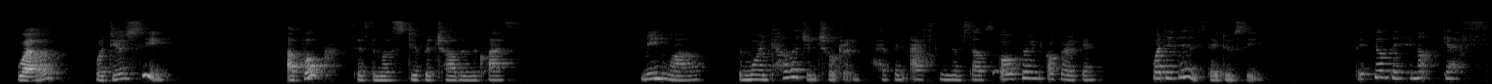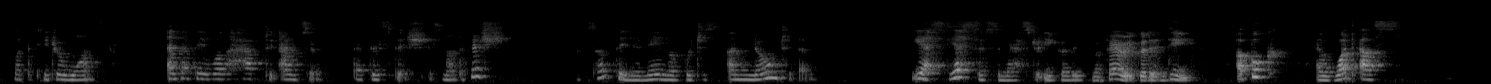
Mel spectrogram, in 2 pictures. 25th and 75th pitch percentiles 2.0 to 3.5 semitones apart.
No: average, 4.7 semitones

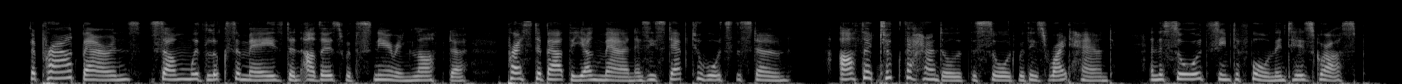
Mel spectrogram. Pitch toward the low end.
No: high, 210 Hz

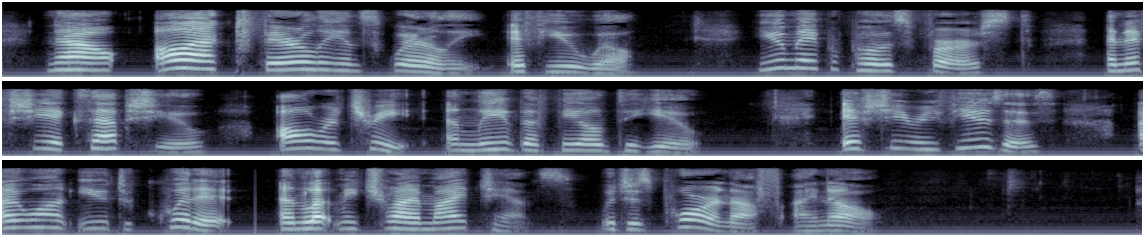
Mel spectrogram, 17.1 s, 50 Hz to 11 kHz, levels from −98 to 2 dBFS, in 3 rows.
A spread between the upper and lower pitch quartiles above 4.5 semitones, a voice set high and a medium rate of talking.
Yes: wide, 5.6 semitones; very high, 260 Hz; average, 165 wpm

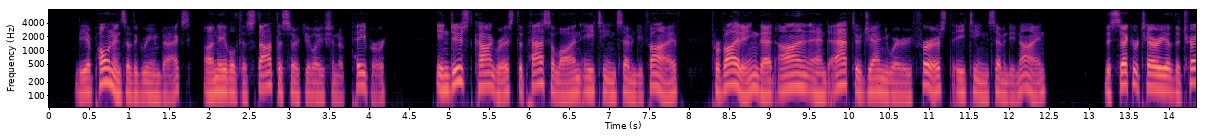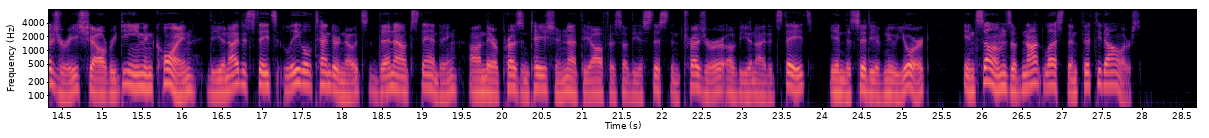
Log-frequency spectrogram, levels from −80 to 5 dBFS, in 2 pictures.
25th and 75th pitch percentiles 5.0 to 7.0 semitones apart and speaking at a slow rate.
No: wide, 5.4 semitones; average, 155 wpm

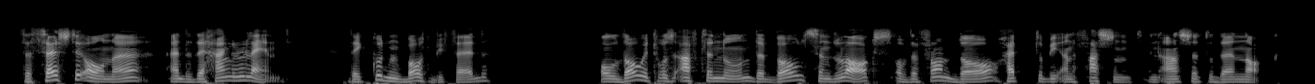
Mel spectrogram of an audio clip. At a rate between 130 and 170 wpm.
Yes: average, 150 wpm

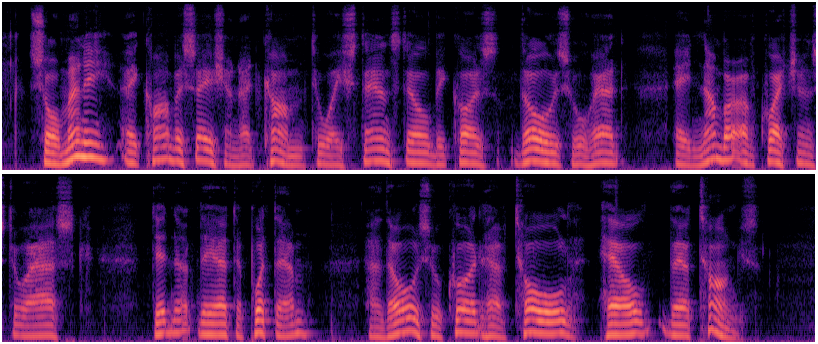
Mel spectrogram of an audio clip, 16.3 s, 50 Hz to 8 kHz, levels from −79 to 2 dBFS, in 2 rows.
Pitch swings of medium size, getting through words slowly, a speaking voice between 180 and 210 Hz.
No: average, 4.1 semitones; slow, 125 wpm; medium, 140 Hz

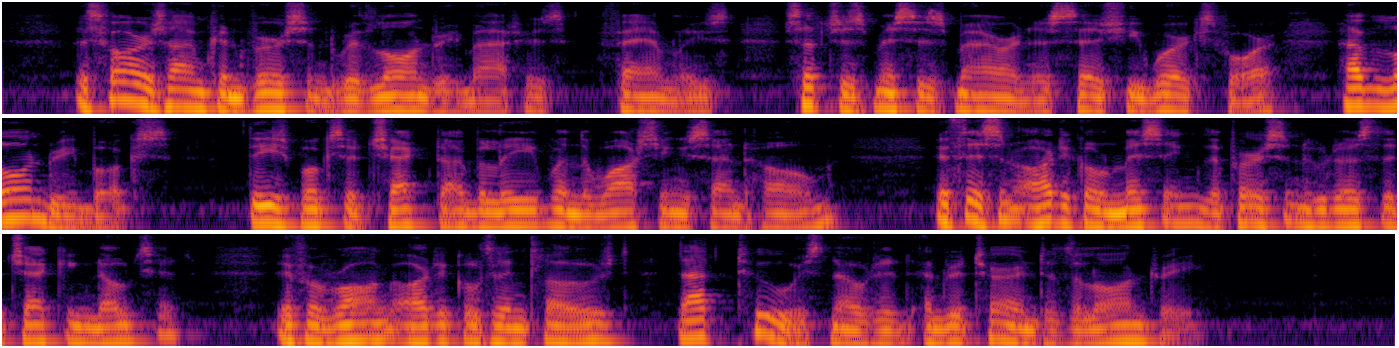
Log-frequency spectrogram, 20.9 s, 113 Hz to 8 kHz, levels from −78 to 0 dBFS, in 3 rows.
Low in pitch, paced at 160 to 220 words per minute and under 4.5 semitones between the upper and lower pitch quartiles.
Yes: low, 120 Hz; average, 165 wpm; average, 3.2 semitones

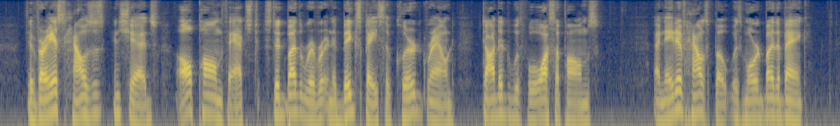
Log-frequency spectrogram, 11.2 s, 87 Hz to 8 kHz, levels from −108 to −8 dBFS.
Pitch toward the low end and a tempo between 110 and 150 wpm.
No: low, 115 Hz; average, 170 wpm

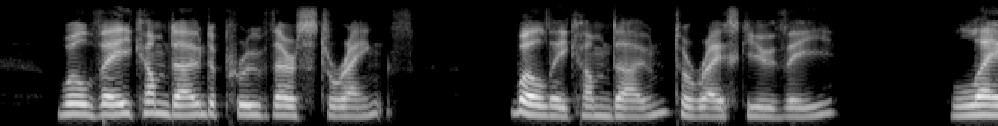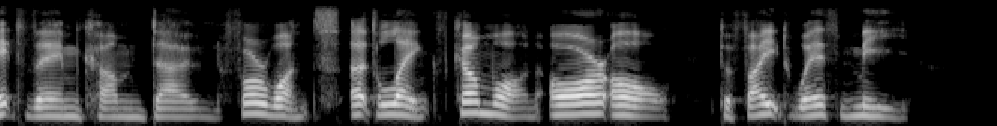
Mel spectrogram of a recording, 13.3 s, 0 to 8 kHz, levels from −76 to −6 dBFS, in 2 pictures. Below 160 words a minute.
Yes: average, 140 wpm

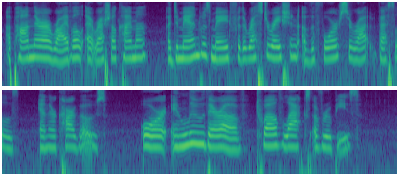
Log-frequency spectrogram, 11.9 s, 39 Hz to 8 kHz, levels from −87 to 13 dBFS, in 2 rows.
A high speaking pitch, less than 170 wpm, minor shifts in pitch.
Yes: high, 225 Hz; average, 150 wpm; narrow, 1.9 semitones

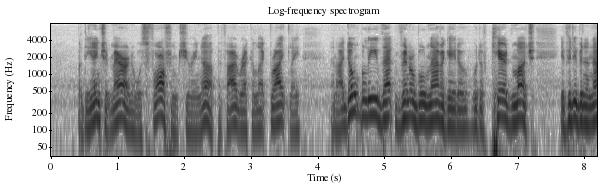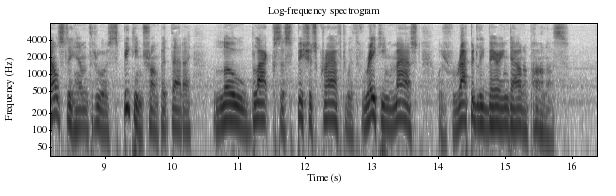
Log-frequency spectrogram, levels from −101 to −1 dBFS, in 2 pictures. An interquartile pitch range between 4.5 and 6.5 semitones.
Yes: average, 5.1 semitones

